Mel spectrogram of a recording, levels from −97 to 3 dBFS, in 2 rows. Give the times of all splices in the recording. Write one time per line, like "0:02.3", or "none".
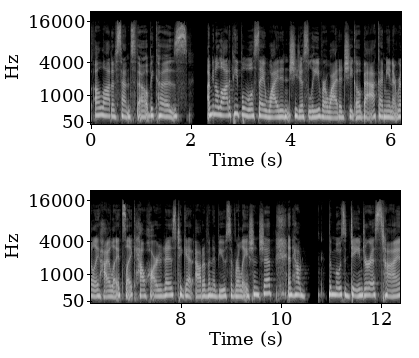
none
